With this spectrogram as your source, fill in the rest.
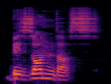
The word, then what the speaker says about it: besonders: Primeira questão, o S seguido de uma vogal, isso eu já falei várias vezes aqui nesses vídeos, ele sempre vai ter o som de Z. A segunda sílaba desta palavra, ela vai ser entonada. E a outra questão é que o IR, ele vai ser pronunciado com som de A.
